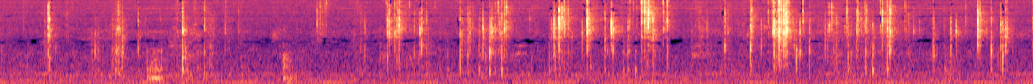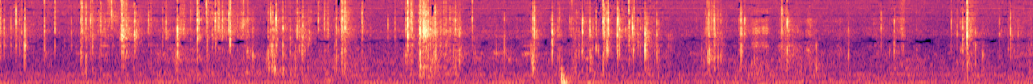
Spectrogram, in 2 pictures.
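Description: Candy wrappers crinkling and tearing as the candies are unwrapped by hand, in a rapid, irregular run of crackles.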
